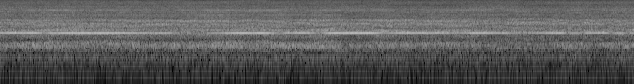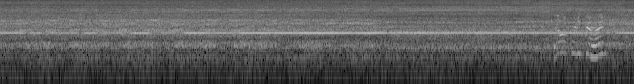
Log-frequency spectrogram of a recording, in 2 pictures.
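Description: A heat tool runs steadily and close by, drying chalk paste on a canvas, its even whirring blow lasting throughout with a brief change near the end.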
